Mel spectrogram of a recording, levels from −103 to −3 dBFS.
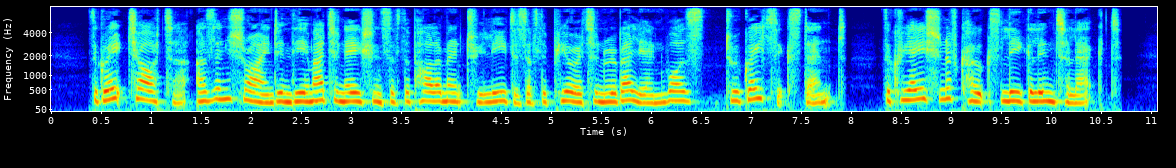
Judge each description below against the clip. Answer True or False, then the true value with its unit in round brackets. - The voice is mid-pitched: False (215 Hz)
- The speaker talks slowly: False (145 wpm)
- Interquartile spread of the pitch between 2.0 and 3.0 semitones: True (2.4 semitones)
